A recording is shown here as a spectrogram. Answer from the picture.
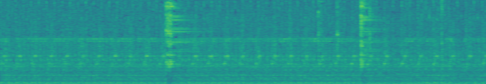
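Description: Volvo engine idling steadily with a fast, even ticking, broken by two sharp clicks about two seconds apart.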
